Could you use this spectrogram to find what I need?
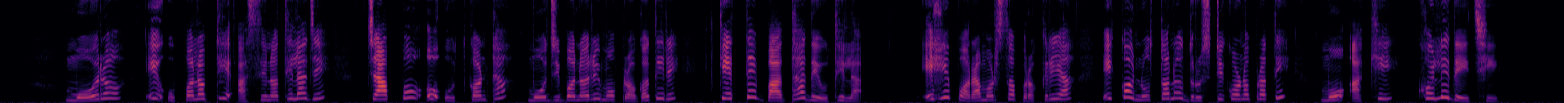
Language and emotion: Odia, surprised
